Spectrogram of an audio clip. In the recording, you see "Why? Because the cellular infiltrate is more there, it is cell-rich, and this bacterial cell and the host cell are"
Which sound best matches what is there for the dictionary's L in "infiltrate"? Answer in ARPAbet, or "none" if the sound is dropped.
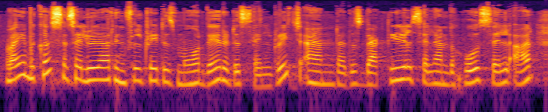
L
